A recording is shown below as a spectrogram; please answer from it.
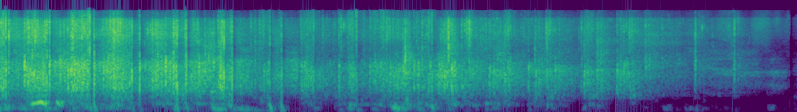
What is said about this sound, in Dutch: Dank een warm applaus.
